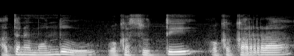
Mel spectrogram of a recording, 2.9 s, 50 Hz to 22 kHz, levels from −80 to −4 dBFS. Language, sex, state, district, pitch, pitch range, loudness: Telugu, male, Telangana, Nalgonda, 150 Hz, 140-175 Hz, -15 LUFS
